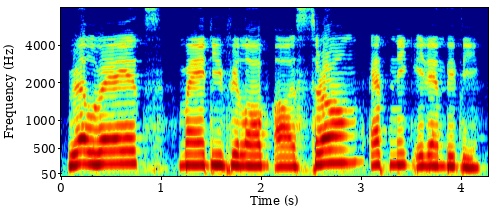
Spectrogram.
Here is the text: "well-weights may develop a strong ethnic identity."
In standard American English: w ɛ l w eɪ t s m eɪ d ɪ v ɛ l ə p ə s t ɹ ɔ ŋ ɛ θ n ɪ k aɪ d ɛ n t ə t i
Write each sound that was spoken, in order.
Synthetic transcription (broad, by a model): w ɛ l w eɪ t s m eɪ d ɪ f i l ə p ə s t ɹ ɔ ŋ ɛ t n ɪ k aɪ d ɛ n t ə t i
